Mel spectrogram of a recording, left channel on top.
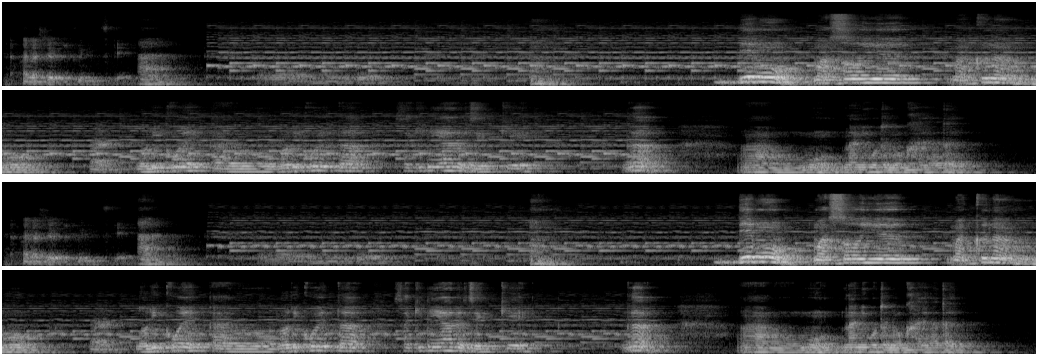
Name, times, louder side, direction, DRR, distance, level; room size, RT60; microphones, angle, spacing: voice 1, 0.2-1.2 2.1-3.9 4.4-4.8 11.2-11.5 16.6-16.7, left 1 dB, 30° left, 1 dB, 1.2 m, -36 dB
sound 1, 2.0-16.8, left 3 dB, 70° left, 1.2 m, -35 dB
voice 2, 7.1-9.1 9.4-10.7 11.7-15.7 16.5-16.8 17.1-19.9, equal, 85° right, 2 dB, 1.4 m, -22 dB
8.5 x 3.3 x 6.5 m, 1.0 s
head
